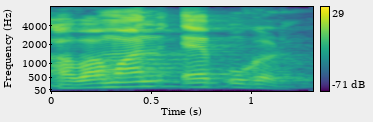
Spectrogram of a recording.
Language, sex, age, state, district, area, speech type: Goan Konkani, male, 18-30, Goa, Bardez, urban, read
